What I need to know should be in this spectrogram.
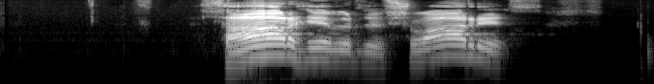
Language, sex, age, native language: Icelandic, female, 9, Icelandic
